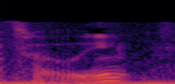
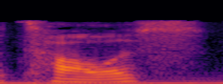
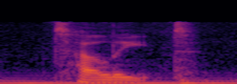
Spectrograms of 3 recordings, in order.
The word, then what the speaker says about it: tallit: In Sephardic pronunciation, it's a T sound, and in Ashkenazi pronunciation, it's an S sound. So talis versus talit.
